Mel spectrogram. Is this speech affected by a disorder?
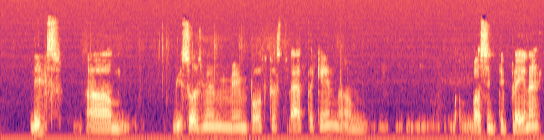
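No.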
